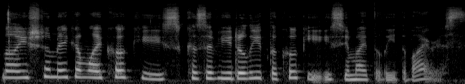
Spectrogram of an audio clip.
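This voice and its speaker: A woman's voice: high-pitched, fairly quick, gravelly. A woman guest in a casual group chat, giggly and teasing as she talks about reading a skit.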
